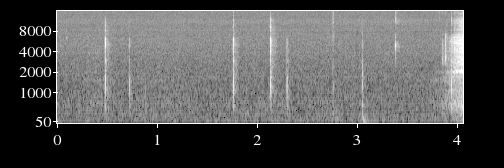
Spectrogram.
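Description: Near silence with about seven faint, short clicks scattered irregularly through it.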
